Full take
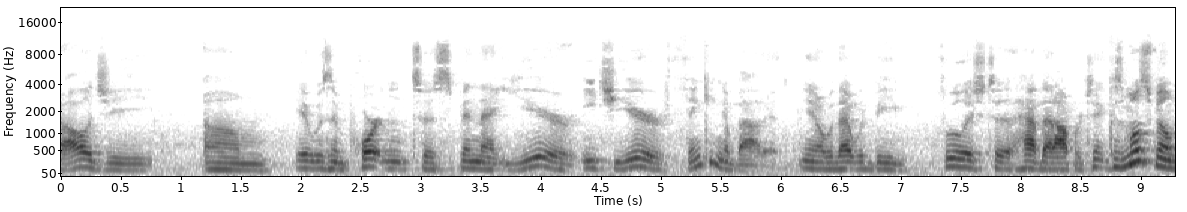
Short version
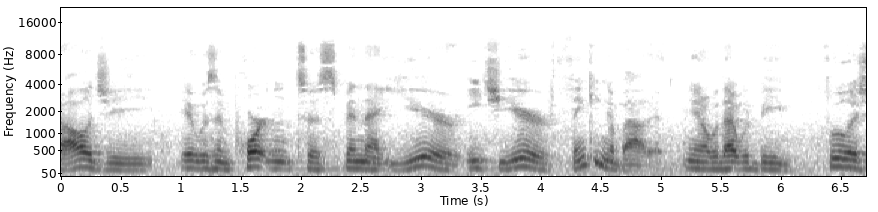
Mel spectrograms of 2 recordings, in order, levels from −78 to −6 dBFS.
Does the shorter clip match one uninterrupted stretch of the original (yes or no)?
no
